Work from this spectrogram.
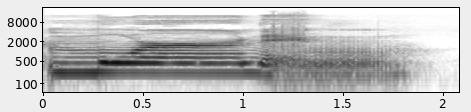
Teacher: The R in morning is a rhotic R with the tongue bunching back, and the final ing sound is pronounced with the back of the tongue, that nasal There's no hard G in INGs at the ends of words.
